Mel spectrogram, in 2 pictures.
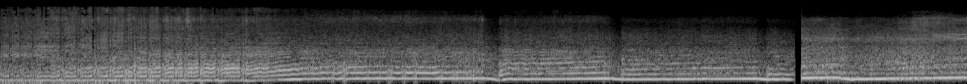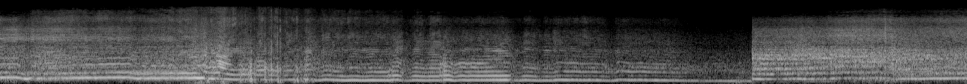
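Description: A rally car engine revs hard and shifts gears as the car speeds past.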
